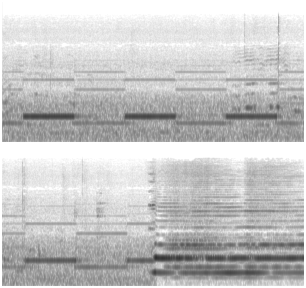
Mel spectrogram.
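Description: A diesel locomotive engine rumbles.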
